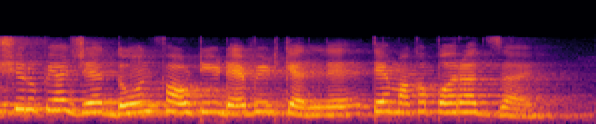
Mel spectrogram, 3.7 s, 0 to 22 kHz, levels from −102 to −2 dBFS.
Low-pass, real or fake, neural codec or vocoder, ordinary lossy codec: 7.2 kHz; real; none; none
